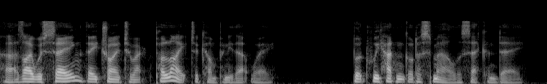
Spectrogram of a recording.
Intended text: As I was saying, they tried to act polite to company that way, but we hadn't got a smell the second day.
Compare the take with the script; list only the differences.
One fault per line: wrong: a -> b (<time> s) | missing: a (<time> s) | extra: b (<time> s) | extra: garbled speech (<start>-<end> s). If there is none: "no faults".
no faults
